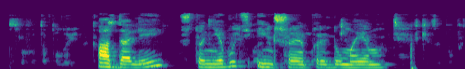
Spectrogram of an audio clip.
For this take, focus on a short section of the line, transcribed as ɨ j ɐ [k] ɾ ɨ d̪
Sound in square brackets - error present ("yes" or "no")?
yes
